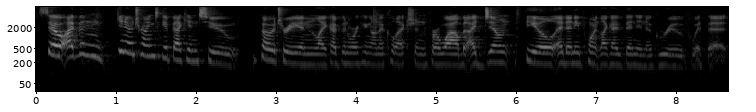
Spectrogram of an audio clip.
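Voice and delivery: normal talking voice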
